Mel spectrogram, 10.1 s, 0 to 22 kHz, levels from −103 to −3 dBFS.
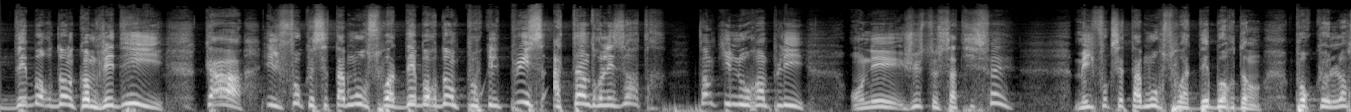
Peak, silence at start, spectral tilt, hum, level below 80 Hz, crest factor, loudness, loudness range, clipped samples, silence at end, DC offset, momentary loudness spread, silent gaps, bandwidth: -6 dBFS; 0 s; -5 dB/octave; none; -42 dBFS; 20 dB; -25 LUFS; 4 LU; under 0.1%; 0 s; under 0.1%; 11 LU; none; 17.5 kHz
